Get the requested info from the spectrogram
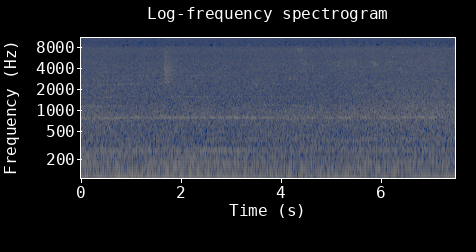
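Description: Radio-controlled speed boat's motor whining as it runs on the lake: a thin, steady high tone over a low, steady rumble.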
